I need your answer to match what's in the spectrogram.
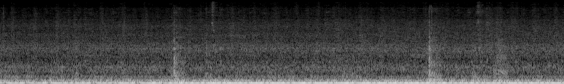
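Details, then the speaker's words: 1979 MGB on blocks, owner suspects bad fuel, carburetor or vacuum leaks; deep slow lumpy rumble near stalling at about 500 rpm while feeling brake pedal, idle to be turned up; low idle speed. "Feels like there's pedal. Uh-oh, we're gonna lose it? That's 500 RPM. See if we can turn up the idle a little bit."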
